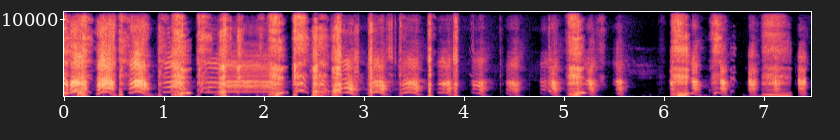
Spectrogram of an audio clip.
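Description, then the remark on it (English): A human voice imitates a duck, giving a string of short, nasal, loud quacks in quick bursts, with brief pauses between groups. “Quack, quack, quack, girl.”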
